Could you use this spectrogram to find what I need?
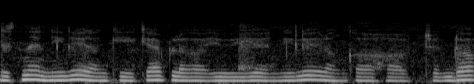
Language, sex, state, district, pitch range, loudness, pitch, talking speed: Hindi, female, Bihar, Gopalganj, 175-195 Hz, -29 LUFS, 180 Hz, 175 wpm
